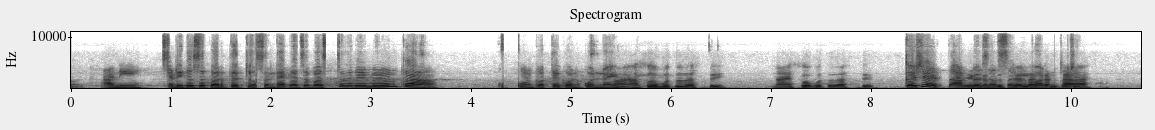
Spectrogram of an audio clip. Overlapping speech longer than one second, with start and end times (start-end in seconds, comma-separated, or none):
8.3-10.1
